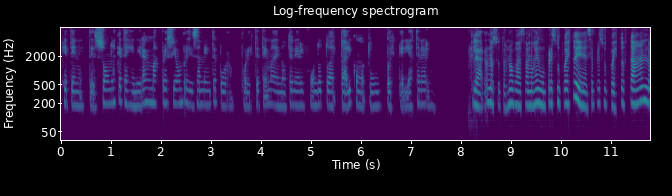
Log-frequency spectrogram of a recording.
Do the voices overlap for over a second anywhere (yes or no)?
no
